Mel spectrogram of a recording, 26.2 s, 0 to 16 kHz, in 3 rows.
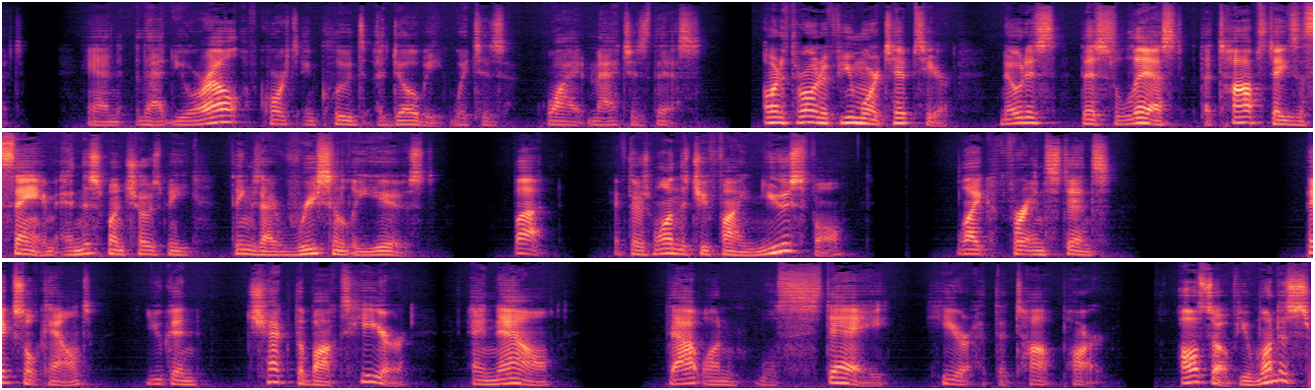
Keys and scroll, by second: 16.1-17.5 typing.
